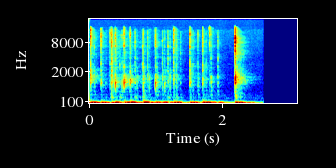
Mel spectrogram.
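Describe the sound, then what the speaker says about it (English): A computer keyboard clatters with rapid, close key taps in quick irregular bursts as a short test message is typed, ending in a firmer keystroke before stopping abruptly into silence. "let's type in a test message."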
